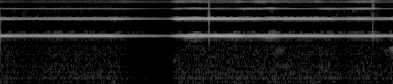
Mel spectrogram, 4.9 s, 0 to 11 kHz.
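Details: Rotax 185 ignition points set with a dial indicator at about 146.5–147 thou, lid off, checked with a buzz box: a steady high buzz that cuts out briefly and returns strong as the points open. Normal points-opening tone.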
